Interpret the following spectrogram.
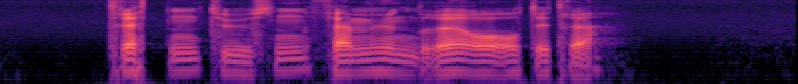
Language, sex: Norwegian, male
